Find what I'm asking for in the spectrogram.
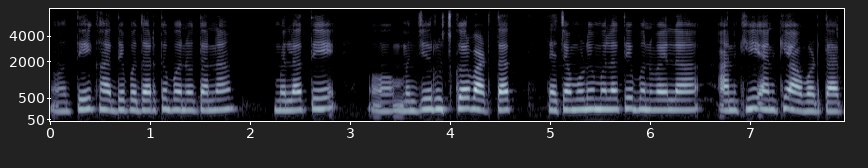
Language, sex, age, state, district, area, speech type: Marathi, female, 18-30, Maharashtra, Gondia, rural, spontaneous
